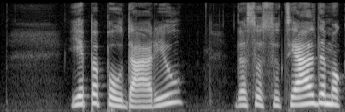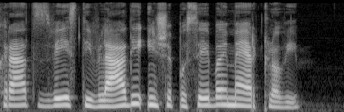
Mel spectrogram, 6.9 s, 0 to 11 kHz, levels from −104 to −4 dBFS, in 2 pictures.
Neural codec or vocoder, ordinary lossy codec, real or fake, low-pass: none; none; real; 9.9 kHz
